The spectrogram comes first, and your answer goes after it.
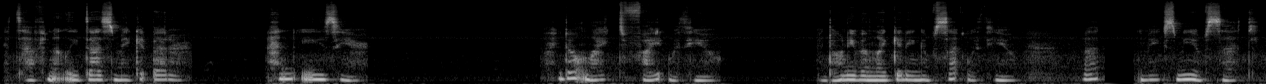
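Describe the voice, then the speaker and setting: A woman playing a loving, apologetic girlfriend in a breathy whispered role-play, gently making up after a fight. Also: medium pitch, steady tone, unhurried, pauses often, low-quality recording. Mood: tender, conciliatory. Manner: gentle, reconciliatory, making up tenderly.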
